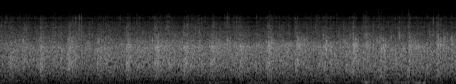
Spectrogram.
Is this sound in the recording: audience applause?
yes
